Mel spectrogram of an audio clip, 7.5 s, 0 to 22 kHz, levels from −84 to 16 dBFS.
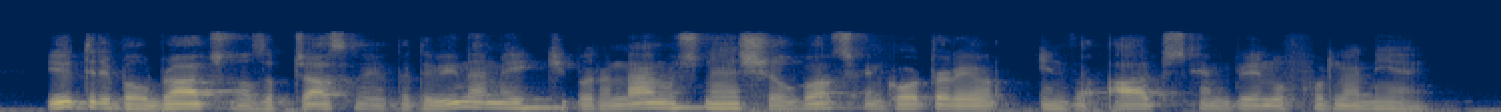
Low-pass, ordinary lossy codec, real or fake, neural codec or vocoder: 7.2 kHz; none; fake; codec, 16 kHz, 1 kbps, X-Codec, HuBERT features, trained on balanced general audio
